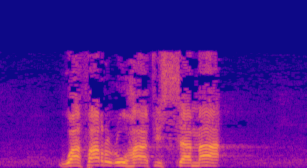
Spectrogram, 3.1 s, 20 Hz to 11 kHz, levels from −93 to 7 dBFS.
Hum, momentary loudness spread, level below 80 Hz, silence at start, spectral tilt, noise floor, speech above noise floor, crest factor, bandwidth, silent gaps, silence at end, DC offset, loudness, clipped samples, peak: none; 5 LU; -56 dBFS; 0.6 s; -2.5 dB/octave; -53 dBFS; 34 dB; 16 dB; 8 kHz; none; 0.85 s; under 0.1%; -19 LUFS; under 0.1%; -4 dBFS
